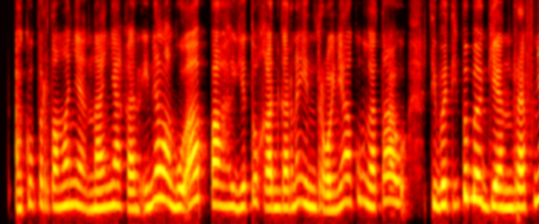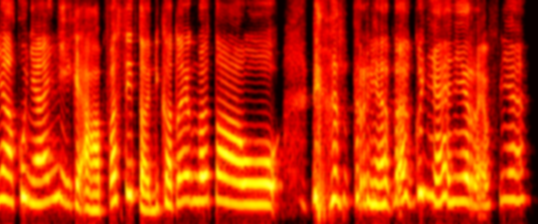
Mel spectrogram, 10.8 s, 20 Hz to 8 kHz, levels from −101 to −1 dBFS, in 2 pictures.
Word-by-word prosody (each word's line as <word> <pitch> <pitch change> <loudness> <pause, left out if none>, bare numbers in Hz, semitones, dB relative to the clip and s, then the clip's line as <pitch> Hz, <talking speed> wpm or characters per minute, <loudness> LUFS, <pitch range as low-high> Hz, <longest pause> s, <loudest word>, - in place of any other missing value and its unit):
aku 275 +6 -6
pertamanya 270 -1 -3
nanya 245 +4 -2
kan, 225 0 -2
"Ini 260 +9 -1
lagu 305 -9 +2
apa?" 285 -6 +2
gitu 260 +5 -5
kan, 235 0 +1
karena 245 +5 -3
intronya 250 +2 -2
aku 335 0 -10
nggak 250 0 -3
tahu 330 -2 -1 0.3
tiba-tiba 280 +6 -1
bagian 265 -8 +2
reffnya 290 +8 +1
aku 385 +4 +3
nyanyi, 305 +1 0
kayak 210 -6 +3
"Apa 300 +10 +2
sih 415 +4 +2
tadi 205 -1 +2
katanya 320 +3 +1
nggak 330 +1 +3
tahu," 285 -3 +3 0.4
dan 355 -2 +2
ternyata 290 -2 0
aku 435 - -1
nyanyi 320 -2 +1
reffnya 335 +4 -5
285 Hz, 175 wpm, -23 LUFS, 255-330 Hz, 0.4 s, aku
